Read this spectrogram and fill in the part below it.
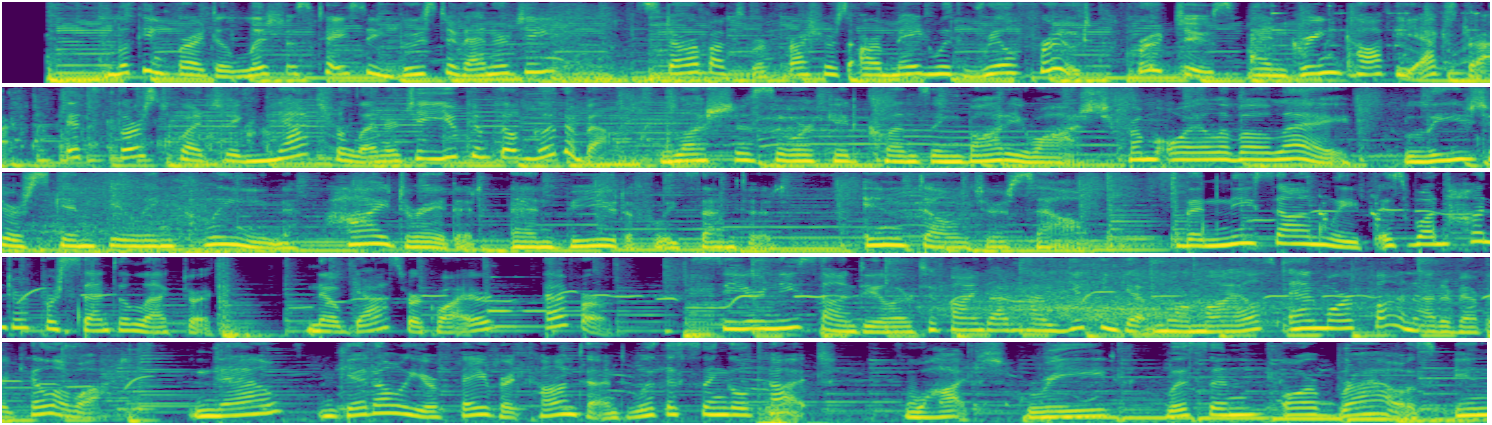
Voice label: Voice Talent Commercials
